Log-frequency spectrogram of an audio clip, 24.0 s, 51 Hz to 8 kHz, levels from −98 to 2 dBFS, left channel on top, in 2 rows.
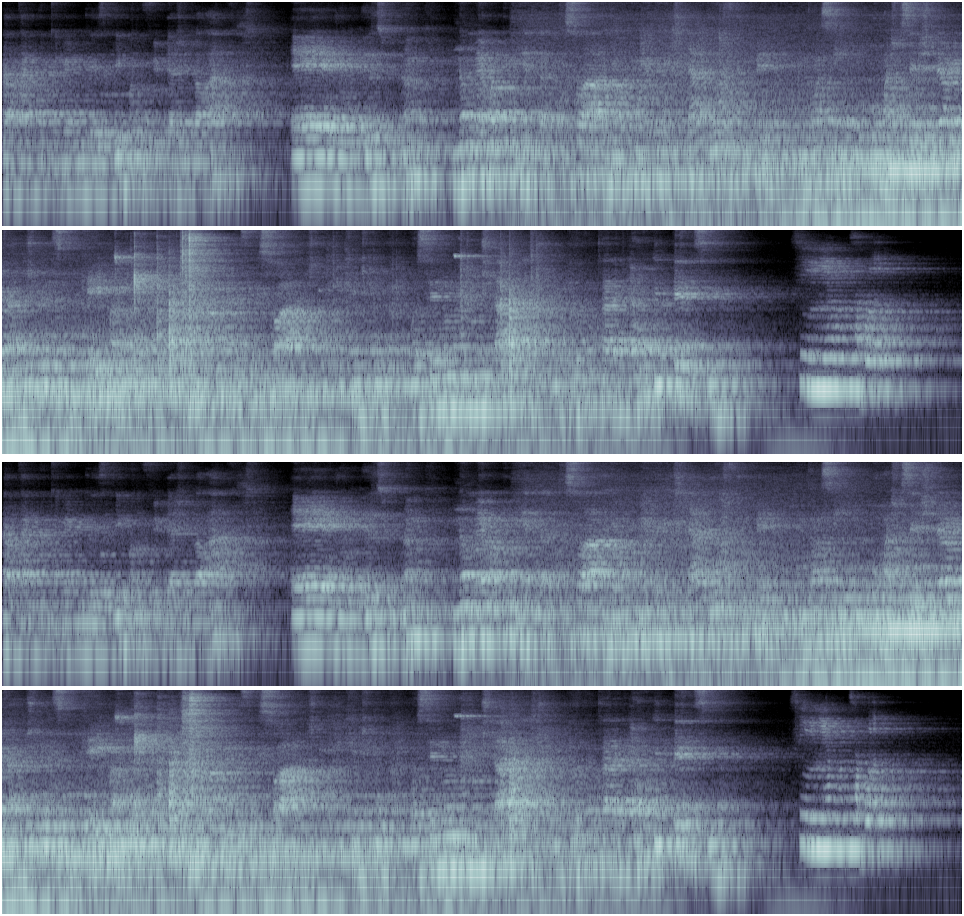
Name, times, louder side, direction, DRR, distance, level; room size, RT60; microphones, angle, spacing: voice 1, 0.0-3.1 3.6-15.9 16.3-21.1, equal, 10° left, -7 dB, 1.3 m, -29 dB
sound 1, 6.1-20.4, right 1 dB, 25° left, 1.5 m, -30 dB
sound 2, 6.3-13.4, equal, 80° left, 1.3 m, -42 dB
sound 3, 13.4-14.7 15.0-15.1 15.4-15.6 16.0-17.0 17.3-17.4 17.6-18.9 19.8-19.9, left 1 dB, 60° left, 0.9 m, -29 dB
voice 2, 22.0-22.9, equal, 60° right, -4 dB, 1.2 m, -25 dB
11.0 x 5.0 x 2.5 m, 2.5 s
head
